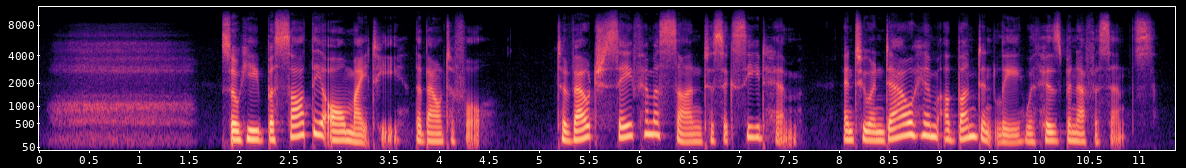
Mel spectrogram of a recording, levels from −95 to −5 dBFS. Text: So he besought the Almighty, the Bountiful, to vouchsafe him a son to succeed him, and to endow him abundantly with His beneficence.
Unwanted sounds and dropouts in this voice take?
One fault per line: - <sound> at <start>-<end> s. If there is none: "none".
- breath at 0.1-1.6 s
